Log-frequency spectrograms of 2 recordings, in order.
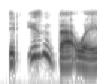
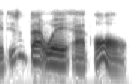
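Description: First: Said in the usual way. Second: "that" stressed, louder, falling; emphatic correction. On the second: Shown as a demonstration. Host insisting the usual story is wrong, with louder emphasis. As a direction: lean hard on "that" and "at all".

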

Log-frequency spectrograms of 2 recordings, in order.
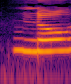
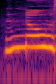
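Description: First: High, loud denial; dramatic no. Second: Very high, snappy denial; dramatic no. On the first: Villain rejecting the second guess, high and loud. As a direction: toss it off again. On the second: Villain rejecting the kid's guess, very high. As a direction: shoot the guess down. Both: Acted. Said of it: "said Captain Plaque".

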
